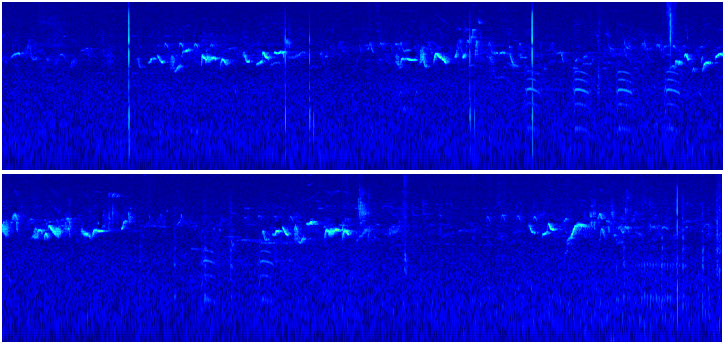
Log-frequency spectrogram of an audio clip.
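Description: Birds chirping in short bursts of quick, high calls, repeated every few seconds over a faint steady hiss.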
